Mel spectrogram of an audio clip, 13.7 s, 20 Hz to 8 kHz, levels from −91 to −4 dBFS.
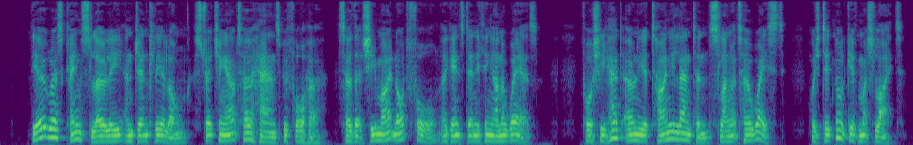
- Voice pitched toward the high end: No, low, 115 Hz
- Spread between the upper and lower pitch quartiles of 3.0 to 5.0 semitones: No, narrow, 2.6 semitones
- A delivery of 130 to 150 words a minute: No, average, 170 wpm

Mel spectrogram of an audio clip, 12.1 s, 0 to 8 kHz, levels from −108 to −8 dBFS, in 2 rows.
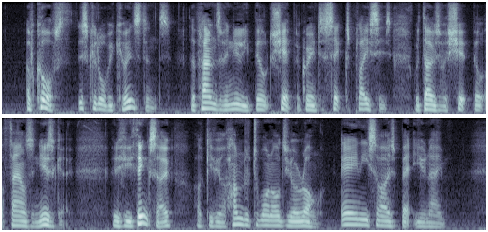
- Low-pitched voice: Yes, low, 125 Hz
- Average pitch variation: Yes, average, 3.5 semitones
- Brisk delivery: Yes, fast, 245 wpm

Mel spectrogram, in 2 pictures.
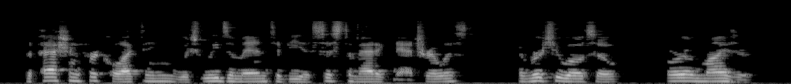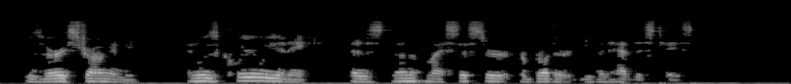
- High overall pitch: No, low, 135 Hz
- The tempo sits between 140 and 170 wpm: Yes, average, 145 wpm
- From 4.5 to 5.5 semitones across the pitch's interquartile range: No, average, 2.8 semitones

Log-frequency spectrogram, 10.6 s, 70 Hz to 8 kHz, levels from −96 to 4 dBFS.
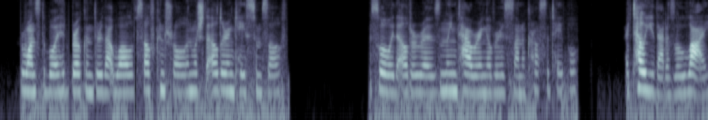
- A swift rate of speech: Yes, fast, 215 wpm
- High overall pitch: Yes, high, 215 Hz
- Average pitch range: No, narrow, 1.2 semitones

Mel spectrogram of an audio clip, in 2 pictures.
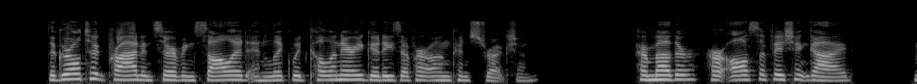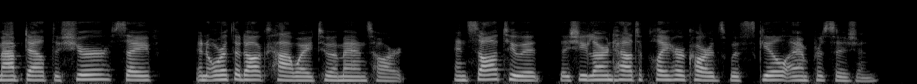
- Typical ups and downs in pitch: No, narrow, 2.2 semitones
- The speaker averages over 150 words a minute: Yes, average, 160 wpm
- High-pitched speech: Yes, high, 200 Hz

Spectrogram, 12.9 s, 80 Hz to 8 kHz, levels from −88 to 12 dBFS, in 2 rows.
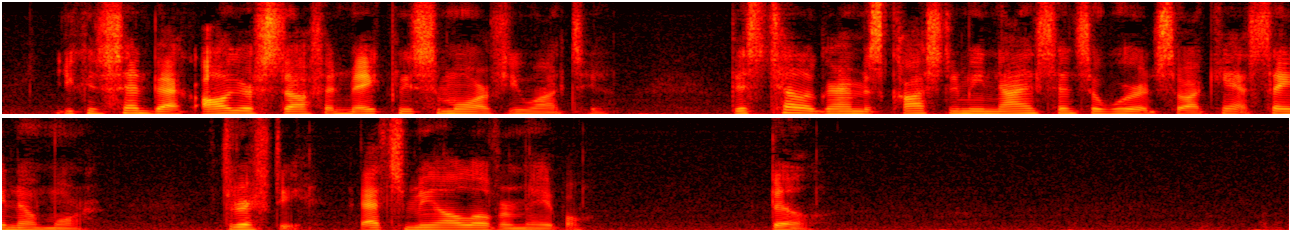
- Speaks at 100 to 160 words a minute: No, average, 180 wpm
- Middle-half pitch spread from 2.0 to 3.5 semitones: Yes, average, 2.9 semitones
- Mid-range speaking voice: Yes, medium, 155 Hz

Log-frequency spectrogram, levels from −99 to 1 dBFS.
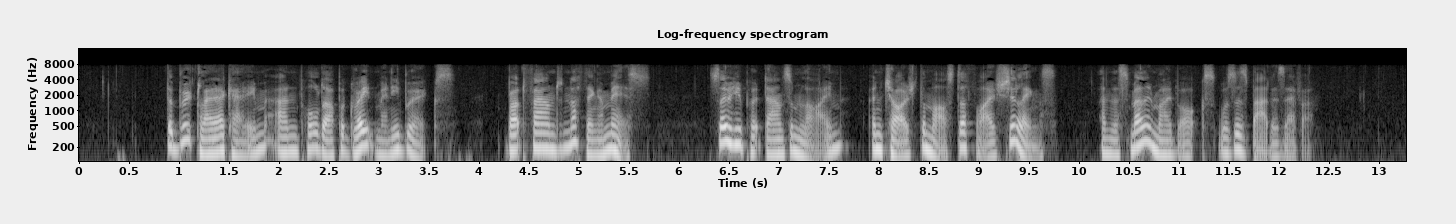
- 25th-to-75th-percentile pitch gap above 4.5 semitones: Yes, average, 5.0 semitones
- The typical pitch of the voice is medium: Yes, medium, 165 Hz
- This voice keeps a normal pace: Yes, average, 165 wpm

